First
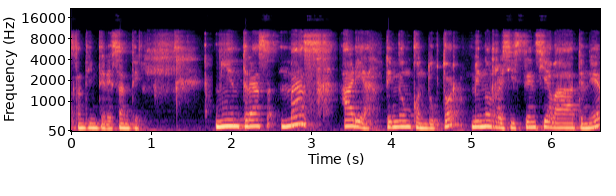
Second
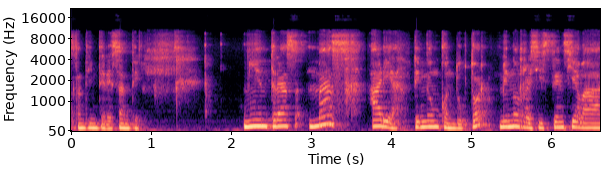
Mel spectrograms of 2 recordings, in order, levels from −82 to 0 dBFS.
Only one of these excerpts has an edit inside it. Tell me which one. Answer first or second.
first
